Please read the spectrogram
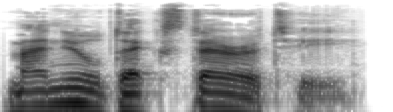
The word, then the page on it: manual dexterity: British English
